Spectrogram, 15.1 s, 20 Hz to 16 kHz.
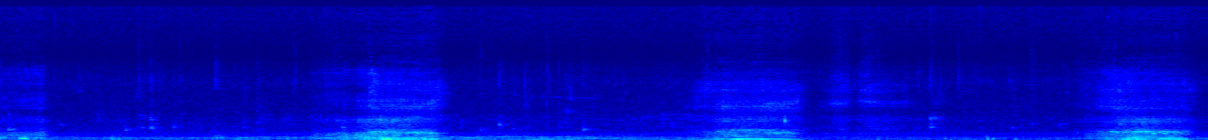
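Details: Slow, steady snoring from a sleeper described as very loud: a rough breath about every five seconds, roughly 12 a minute, with quiet pauses between.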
